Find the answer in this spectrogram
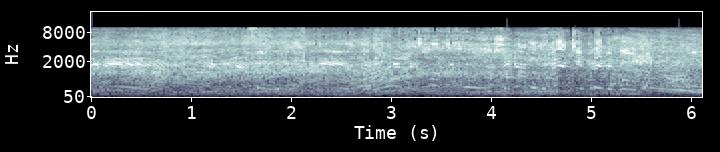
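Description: Motocross bikes racing on a dirt track, several engines revving up and down and overlapping as the riders accelerate and take jumps.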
